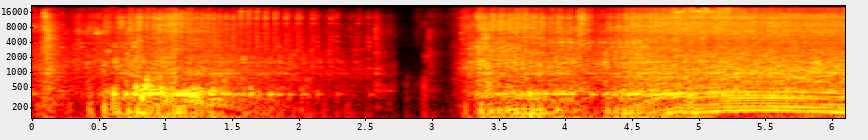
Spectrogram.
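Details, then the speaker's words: 1970s Hahn Eclipse BHT-120 tiller, 3.5 hp flathead Briggs & Stratton, 60 psi compression, first start after years unused and a carb clean: rough chugging that fades and cuts out while the air-fuel mixture screw is adjusted, so it stalls. "Oh, it just quit on me. I was adjusting the air-fuel mixture screw, and it seemed like it was doing a little bit of something."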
